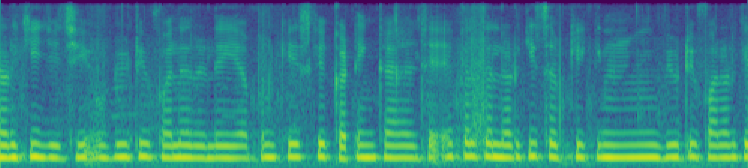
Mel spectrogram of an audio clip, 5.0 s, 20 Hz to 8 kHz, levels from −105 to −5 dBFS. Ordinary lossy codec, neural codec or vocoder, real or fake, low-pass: none; none; real; 7.2 kHz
